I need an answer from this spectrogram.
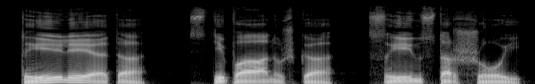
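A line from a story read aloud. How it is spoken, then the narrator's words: Dead man singing, deep bass. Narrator (Russian): Неожиданно густым классическим шаляпинским басом пропел умерший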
